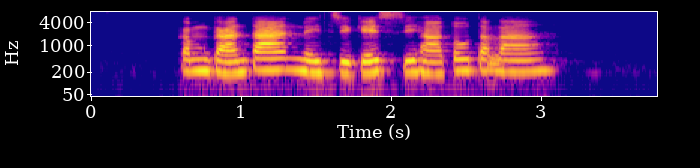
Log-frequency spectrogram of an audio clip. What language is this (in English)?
Cantonese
